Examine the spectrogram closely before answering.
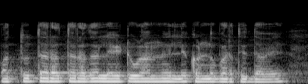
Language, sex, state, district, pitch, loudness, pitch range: Kannada, male, Karnataka, Bidar, 135 Hz, -12 LUFS, 130-135 Hz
